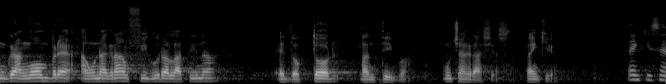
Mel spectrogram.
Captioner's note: speaking Spanish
